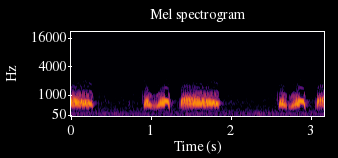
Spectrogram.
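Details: Spotted dove cooing to stimulate a decoy bird: mellow, hollow coos in short grouped phrases with brief pauses between them. The background is quiet.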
